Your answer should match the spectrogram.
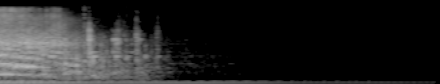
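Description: The cartoon soundtrack's closing sound effect: a low buzzing tone under higher sounds that glide in pitch, dying away within about a second, then silence.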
